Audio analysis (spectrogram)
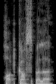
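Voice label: "hot gospeller", British English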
